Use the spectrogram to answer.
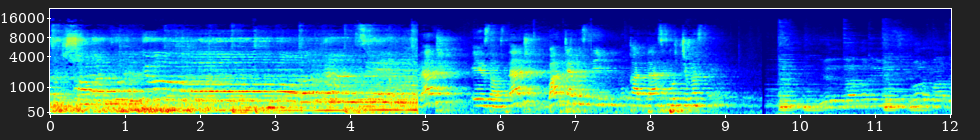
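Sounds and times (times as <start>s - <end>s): musical accompaniment: 0.0s - 4.9s, 9.6s - 12.0s
woman singing into microphone: 0.0s - 4.9s.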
